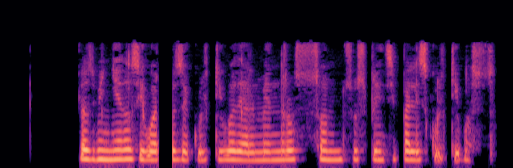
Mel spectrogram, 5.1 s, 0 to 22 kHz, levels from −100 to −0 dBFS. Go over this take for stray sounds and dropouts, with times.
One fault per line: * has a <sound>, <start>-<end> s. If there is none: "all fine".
* has a dropout, 1.6-1.7 s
